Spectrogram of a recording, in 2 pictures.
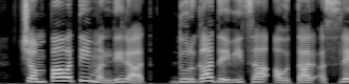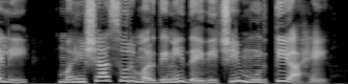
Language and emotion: Marathi, neutral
